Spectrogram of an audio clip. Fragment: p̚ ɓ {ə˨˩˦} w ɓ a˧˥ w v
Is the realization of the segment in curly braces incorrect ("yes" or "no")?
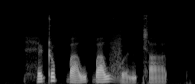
yes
